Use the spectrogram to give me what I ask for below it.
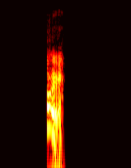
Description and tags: Parrot oh yeah mumble to himself
Parrot mumbling oh yeah.
Imitated by voice over Janessa Cooper with Pro Voice Master Services and done in our studios. Enjoy,
parrot, macaw, mimic, bird, chatter, cry, birds, talk, imitate, talks, tropical, talking, pet, rainforest, exotic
